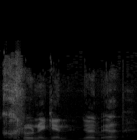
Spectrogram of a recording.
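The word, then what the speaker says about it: Groningen: is the the graduate from Kronigan, Netherlands. Number three, Yesabank or might be pronounced Kronigan. Big emphasis on the Crew.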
